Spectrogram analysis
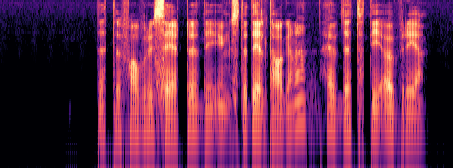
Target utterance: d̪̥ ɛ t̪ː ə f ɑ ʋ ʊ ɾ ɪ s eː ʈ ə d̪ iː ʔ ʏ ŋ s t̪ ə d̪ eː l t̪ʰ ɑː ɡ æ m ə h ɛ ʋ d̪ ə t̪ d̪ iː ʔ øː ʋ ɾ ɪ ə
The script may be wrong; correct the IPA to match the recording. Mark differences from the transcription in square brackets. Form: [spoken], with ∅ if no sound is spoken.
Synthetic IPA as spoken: d̪̥ ɛ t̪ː ə f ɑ ʋ ʊ ɾ ɪ s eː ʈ ə d̪ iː ʔ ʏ ŋ s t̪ ə d̪ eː l t̪ʰ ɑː ɡ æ [ɳ] ə h ɛ ʋ d̪ ə t̪ d̪ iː ʔ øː ʋ ɾ ɪ ə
